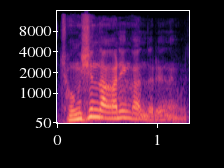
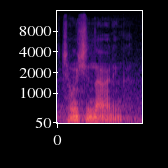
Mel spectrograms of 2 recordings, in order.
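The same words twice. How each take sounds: First: Said in the usual way. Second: Under-the-breath whispered repeat; whispered mutter. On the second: Shown as a demonstration. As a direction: whisper it as a scornful aside. (혼잣말처럼 속삭이는 비아냥)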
